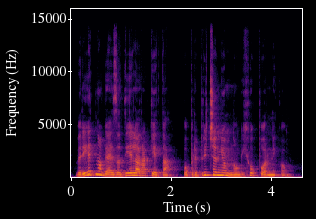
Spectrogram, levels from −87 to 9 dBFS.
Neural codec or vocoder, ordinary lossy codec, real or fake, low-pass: vocoder, 48 kHz, 128 mel bands, Vocos; none; fake; 14.4 kHz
